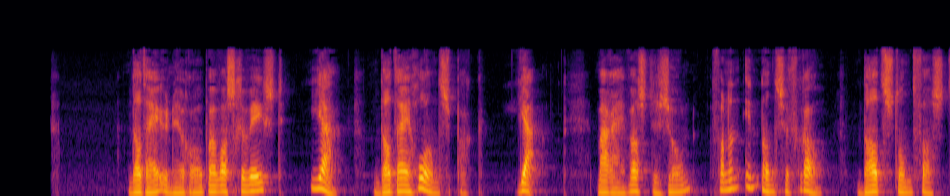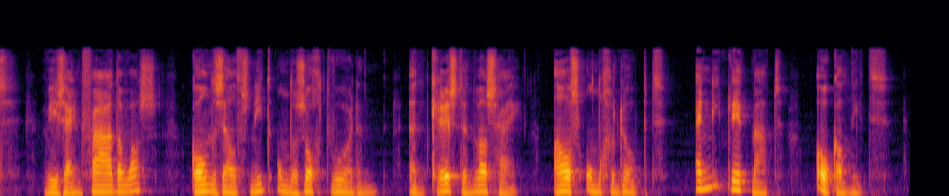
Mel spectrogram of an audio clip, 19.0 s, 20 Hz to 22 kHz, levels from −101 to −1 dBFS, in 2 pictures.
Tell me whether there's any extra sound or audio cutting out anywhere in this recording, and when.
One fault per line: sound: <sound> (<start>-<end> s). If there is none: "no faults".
no faults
